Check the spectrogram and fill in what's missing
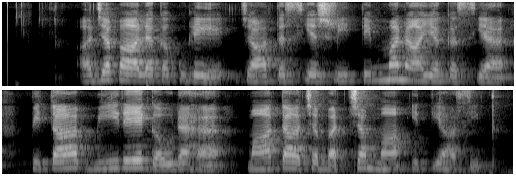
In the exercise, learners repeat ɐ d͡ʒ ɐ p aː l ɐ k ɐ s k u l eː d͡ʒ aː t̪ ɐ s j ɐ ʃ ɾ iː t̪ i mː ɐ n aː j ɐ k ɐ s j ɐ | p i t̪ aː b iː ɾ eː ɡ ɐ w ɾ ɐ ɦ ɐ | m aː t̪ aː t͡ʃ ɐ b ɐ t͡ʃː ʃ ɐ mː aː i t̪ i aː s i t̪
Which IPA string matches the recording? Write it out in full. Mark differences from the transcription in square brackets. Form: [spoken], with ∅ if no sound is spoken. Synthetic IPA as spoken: ɐ d͡ʒ ɐ p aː l ɐ k ɐ [∅] k u l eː d͡ʒ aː t̪ ɐ s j ɐ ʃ ɾ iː t̪ i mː ɐ n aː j ɐ k ɐ s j ɐ | p i t̪ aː b iː ɾ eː ɡ ɐ w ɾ ɐ ɦ ɐ | m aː t̪ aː t͡ʃ ɐ b ɐ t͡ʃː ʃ ɐ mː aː i t̪ [j] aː s i t̪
